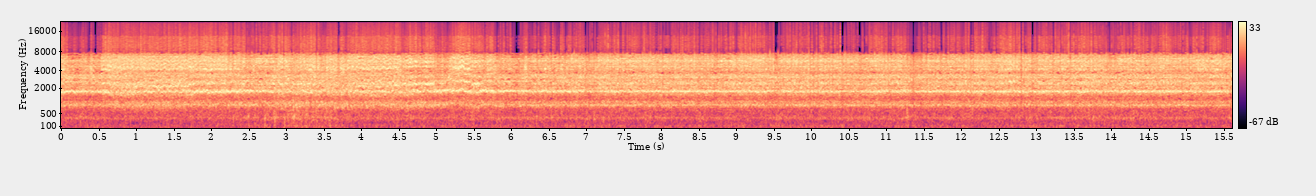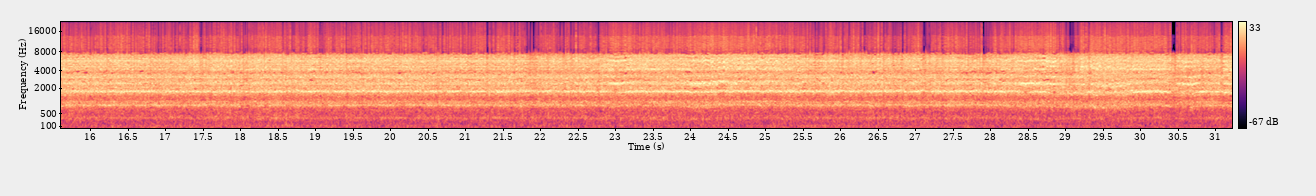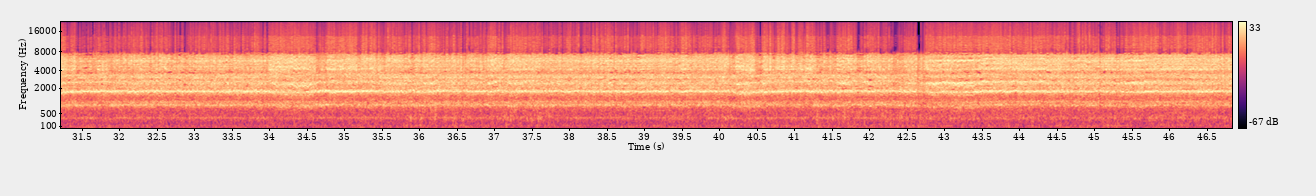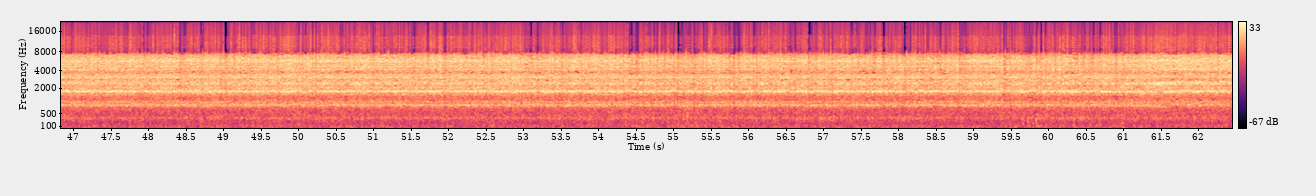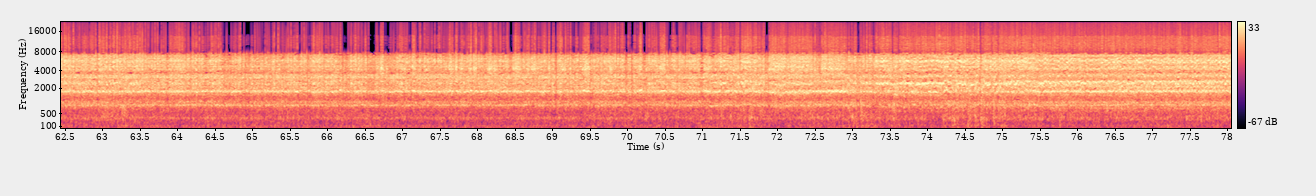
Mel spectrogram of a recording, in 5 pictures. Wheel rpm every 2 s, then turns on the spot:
220, 220, 220, 240, 230, 230, 230, 230, 230, 230, 230, 230, 230, 230, 220, 220, 230, 230, 230, 230, 230, 220, 230, 230, 230, 230, 230, 230, 230, 230, 240, 230, 230, 230, 230, 230, 230, 210, 210.
none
